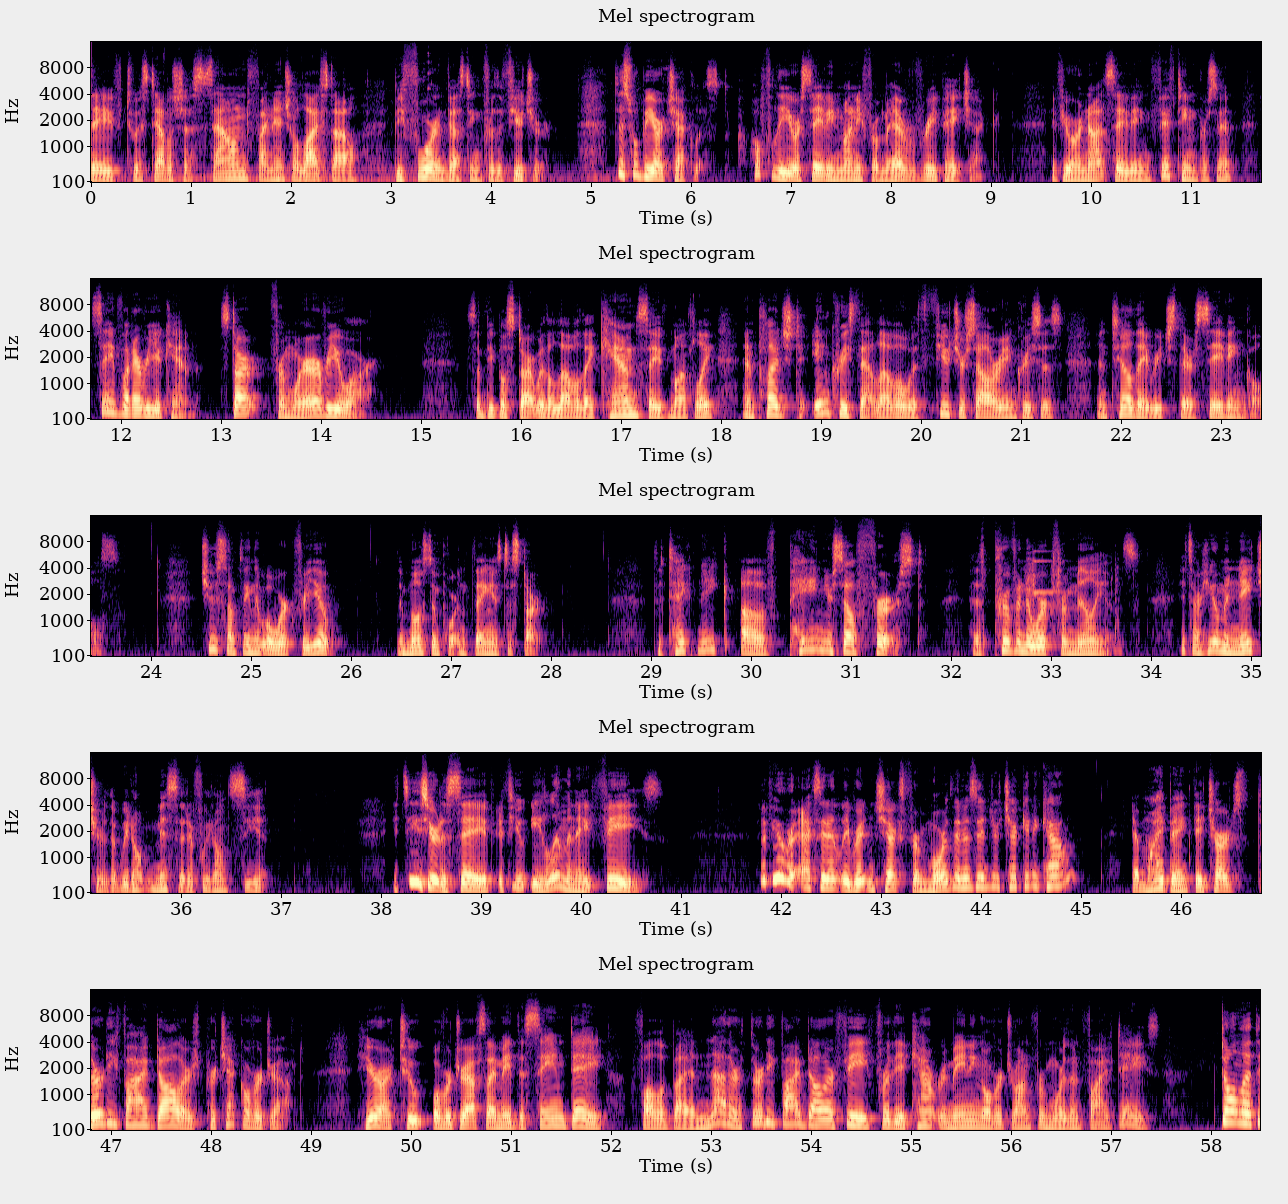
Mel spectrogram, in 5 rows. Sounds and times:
Speech: 0.0 - 14.6, 15.4 - 23.8, 24.5 - 28.0, 29.0 - 37.0, 38.1 - 40.9, 41.8 - 58.4.

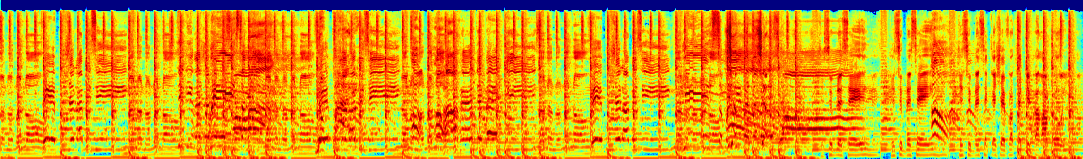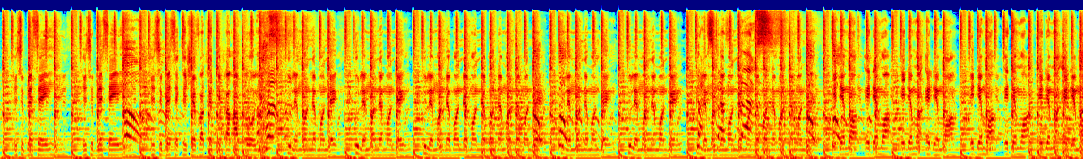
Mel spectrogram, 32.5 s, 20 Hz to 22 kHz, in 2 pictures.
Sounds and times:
Exciting music: 0.0 - 32.4.

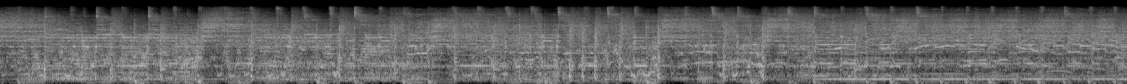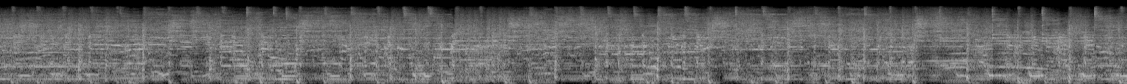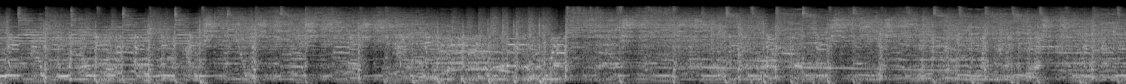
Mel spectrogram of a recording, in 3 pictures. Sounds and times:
Music: 0.0 - 33.8.

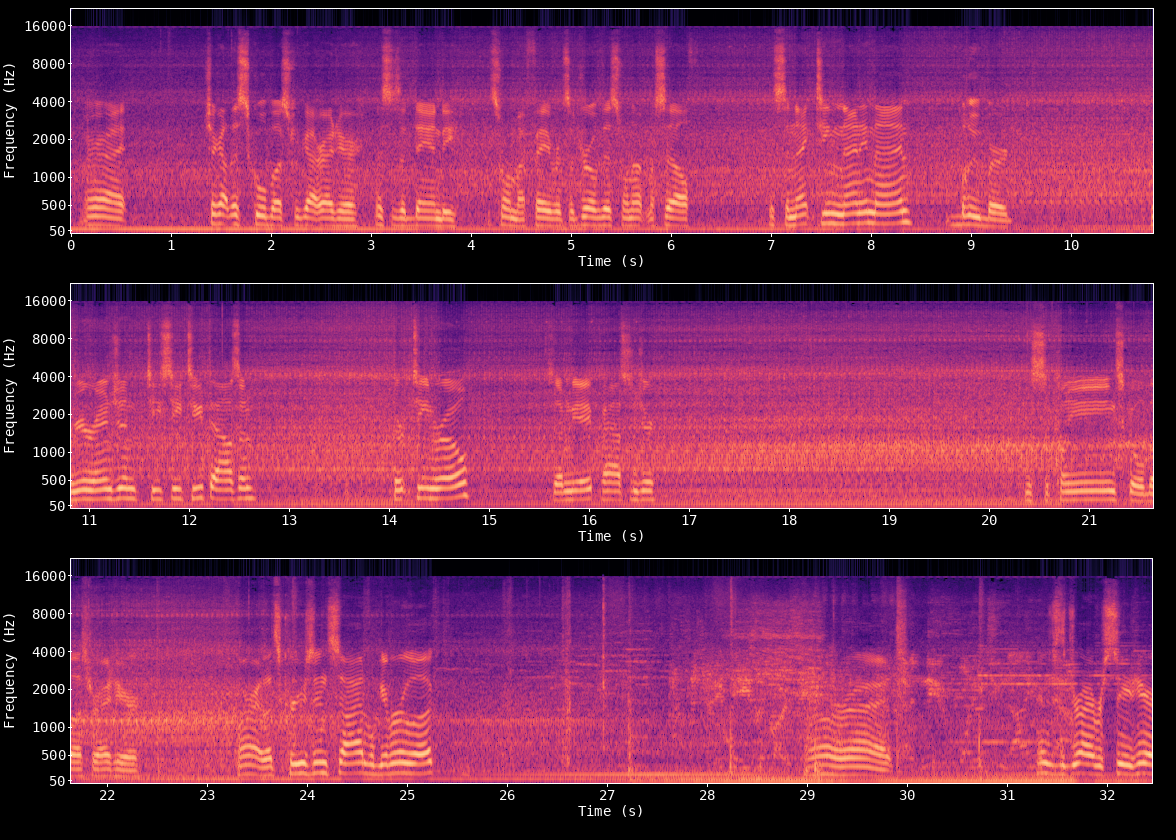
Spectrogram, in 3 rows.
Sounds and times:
Speech: 0.0 - 0.6, 1.3 - 6.2, 7.0 - 9.4, 10.8 - 12.7, 14.0 - 14.9, 15.6 - 16.8, 20.3 - 22.4, 23.3 - 25.3, 27.6 - 32.4
Vehicle: 0.0 - 32.4
Music: 26.6 - 32.2.

